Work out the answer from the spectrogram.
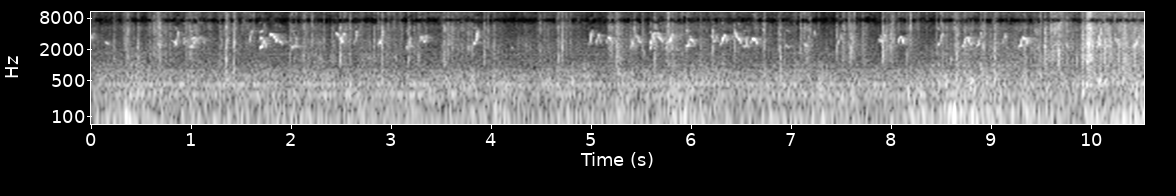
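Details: Silkie chicks and hatching eggs: scattered short high peeps, fainter and spread out, over frequent tapping clicks and a low background rumble that grows toward the end.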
